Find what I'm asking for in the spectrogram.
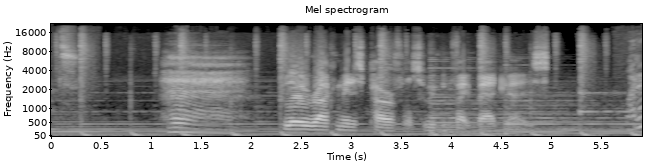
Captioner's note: sighs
